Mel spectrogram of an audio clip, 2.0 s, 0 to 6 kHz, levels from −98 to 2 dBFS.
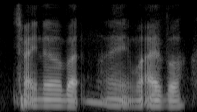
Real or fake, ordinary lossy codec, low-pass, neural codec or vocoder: fake; none; 5.4 kHz; codec, 16 kHz in and 24 kHz out, 1 kbps, XY-Tokenizer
